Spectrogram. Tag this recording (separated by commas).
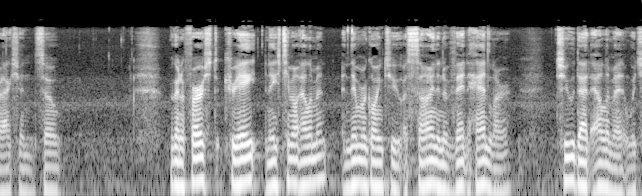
Speech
